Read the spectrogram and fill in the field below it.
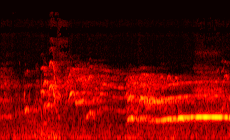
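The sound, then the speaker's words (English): A chorus of coyotes howling and yipping, with several rising, wavering calls overlapping and building into a long sustained howl that grows louder toward the end. No one speaks. “That animal call? Those are coyotes.”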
